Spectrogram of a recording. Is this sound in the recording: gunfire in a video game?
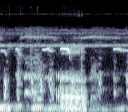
no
